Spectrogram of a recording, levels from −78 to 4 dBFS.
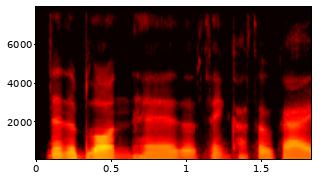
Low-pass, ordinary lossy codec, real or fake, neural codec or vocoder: none; none; real; none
